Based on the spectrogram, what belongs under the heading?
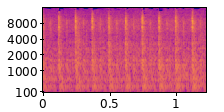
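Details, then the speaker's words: Newly fitted Chinese diesel heater with backup battery, priming the fuel line with no burner running: quick even dosing-pump ticking about eight per second over a faint hum, pump priming normally. "oh finally sused it out that's pumping so I'm guessing that's priming it it's doing something"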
